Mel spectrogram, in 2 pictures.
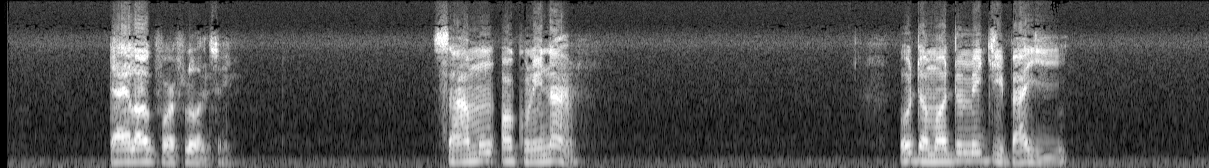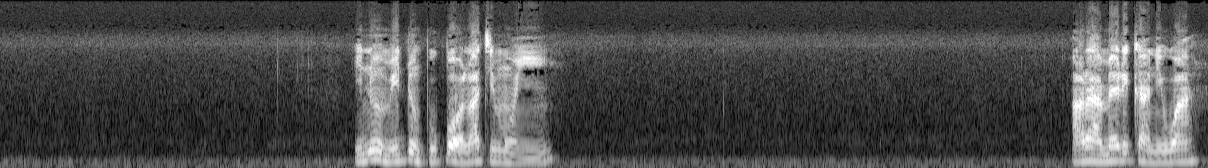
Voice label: Yoruba; FSI; Basic

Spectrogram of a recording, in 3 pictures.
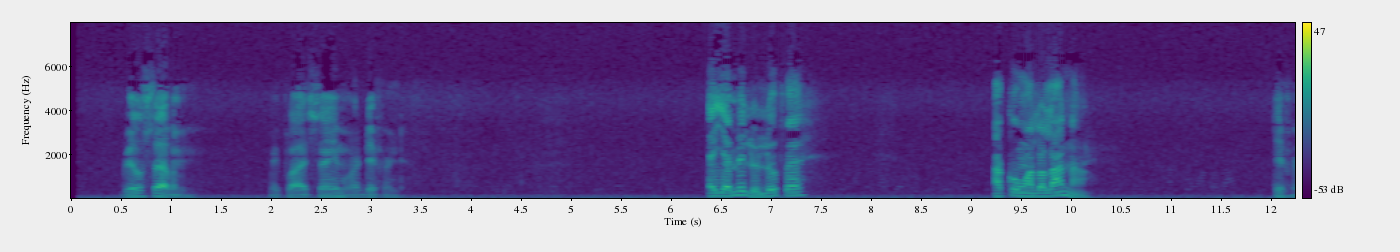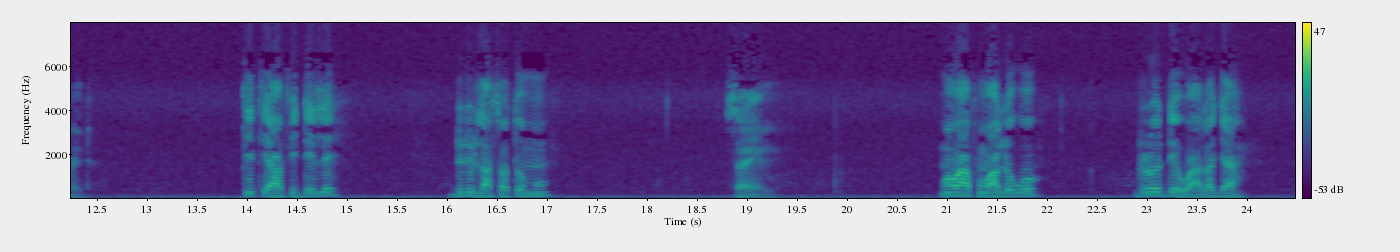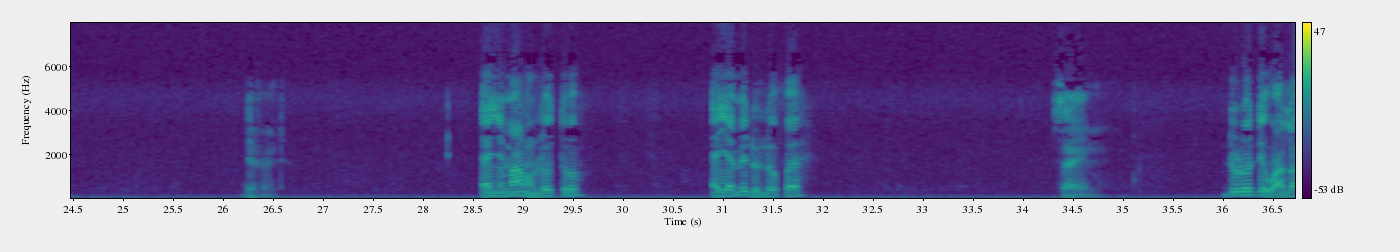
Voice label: Yoruba; FSI; Basic

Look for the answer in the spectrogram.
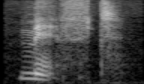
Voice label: "miffed", En-us

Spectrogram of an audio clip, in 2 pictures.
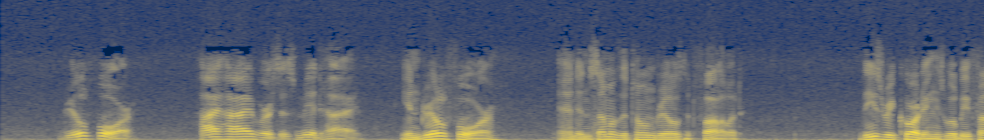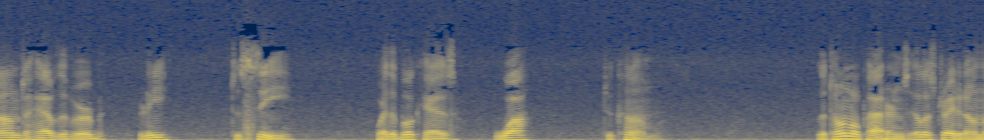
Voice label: Yoruba; FSI; Basic

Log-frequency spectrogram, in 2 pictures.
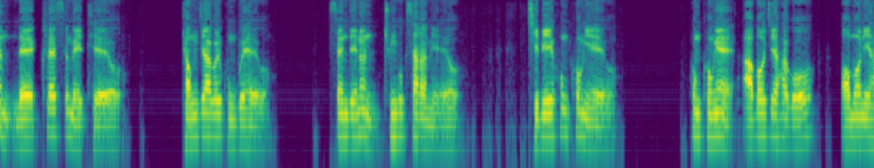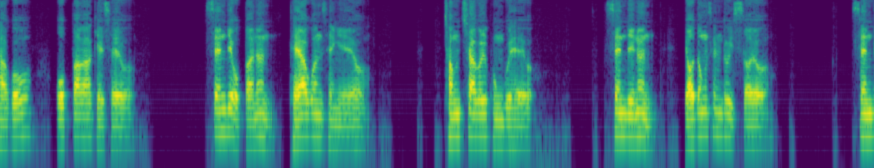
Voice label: Korean Narration; DLI; Lesson 3 - Narration

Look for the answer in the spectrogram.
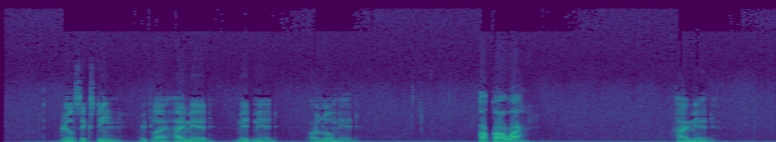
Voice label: Yoruba; FSI; Basic

